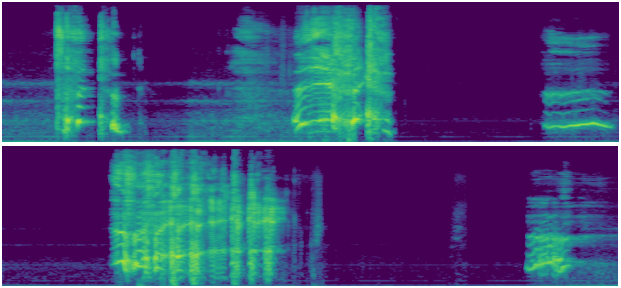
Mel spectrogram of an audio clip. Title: Coughing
